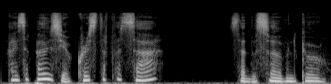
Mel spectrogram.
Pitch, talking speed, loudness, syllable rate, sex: 170 Hz, 165 wpm, -19 LUFS, 6.1 syllables/s, male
